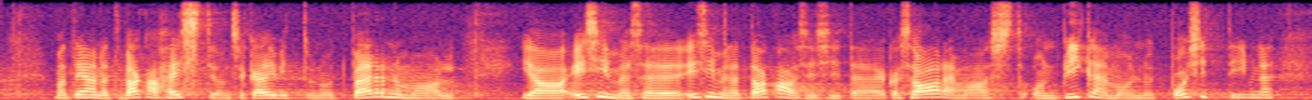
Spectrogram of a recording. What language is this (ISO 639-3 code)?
est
